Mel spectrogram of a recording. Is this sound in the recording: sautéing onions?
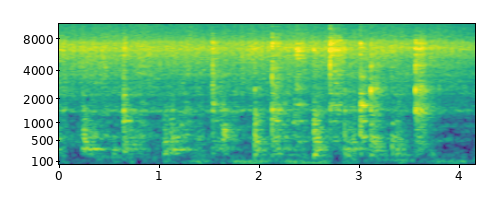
yes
